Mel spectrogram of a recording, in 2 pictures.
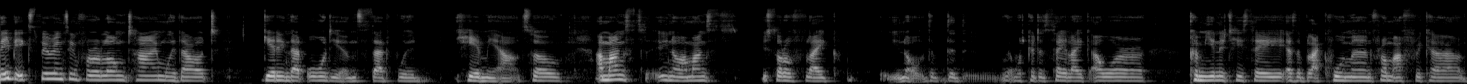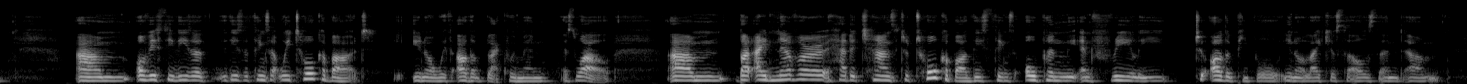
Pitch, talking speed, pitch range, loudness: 180 Hz, 170 wpm, 165-200 Hz, -29 LUFS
